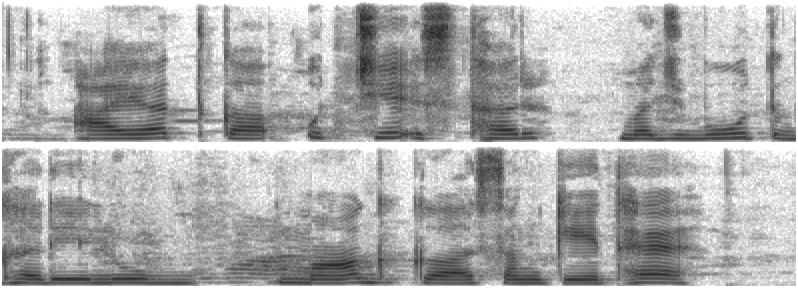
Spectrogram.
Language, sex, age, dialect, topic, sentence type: Hindi, female, 18-24, Marwari Dhudhari, banking, statement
